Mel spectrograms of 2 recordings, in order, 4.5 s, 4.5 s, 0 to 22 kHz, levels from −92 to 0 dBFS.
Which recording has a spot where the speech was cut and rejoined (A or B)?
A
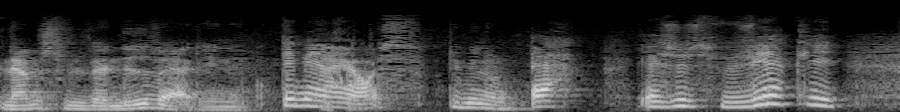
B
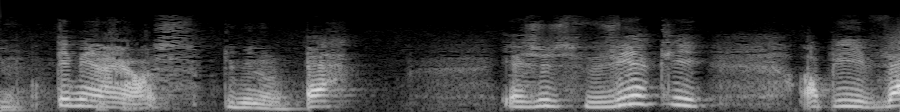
A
